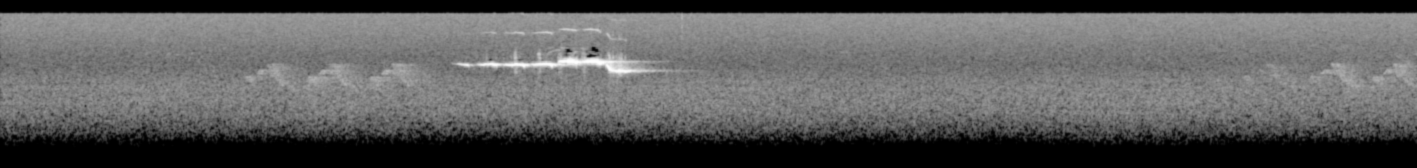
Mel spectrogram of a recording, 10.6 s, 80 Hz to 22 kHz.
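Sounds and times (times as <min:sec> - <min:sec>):
faint background hiss: 0:00.0 - 0:10.6
Black-throated green warbler Setophaga virens song: 0:01.9 - 0:05.0.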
